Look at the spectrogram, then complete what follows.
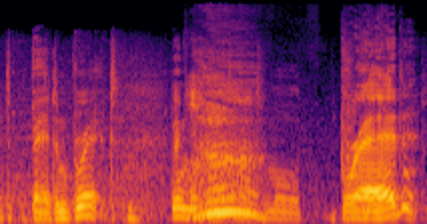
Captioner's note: Katya gags; Katya gasps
